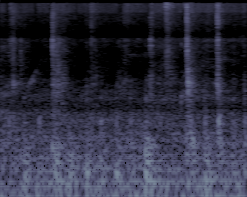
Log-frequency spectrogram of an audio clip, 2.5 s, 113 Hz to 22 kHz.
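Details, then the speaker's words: Mercedes W204 front wheel turned slowly by hand: sharp, uneven ticks about every third of a second, still present with wheel on, not the brake disc; loose worn wheel bearing, gone after tightening adjustment slightly. "Some people would say, oh, but it's the brake disc maybe, but now with the wheel on, it still makes that sound. So if I adjust the bearing just a little bit tighter, God, the sound is gone now."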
